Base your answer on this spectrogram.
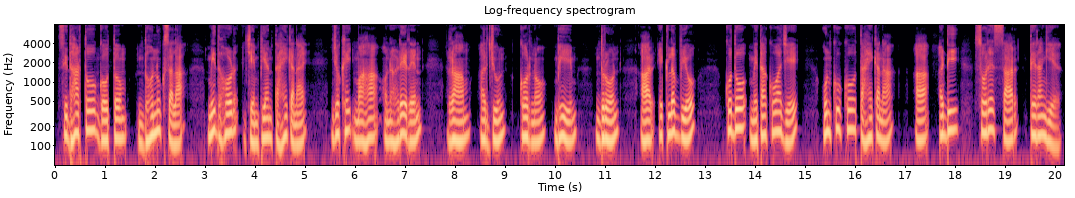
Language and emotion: Santali, neutral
